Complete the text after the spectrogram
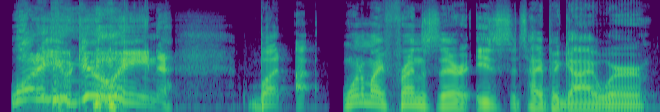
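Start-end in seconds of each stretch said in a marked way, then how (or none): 0.1-1.2 high, slow, loud challenge; mock-angry bar challenge; mock confrontation. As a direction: draw it out like squaring up at the bar. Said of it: "normally I'd be a little more like".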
